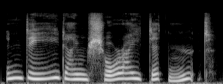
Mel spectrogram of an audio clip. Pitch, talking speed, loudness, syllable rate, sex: 250 Hz, 135 wpm, -14 LUFS, 2.9 syllables/s, female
